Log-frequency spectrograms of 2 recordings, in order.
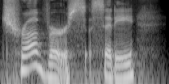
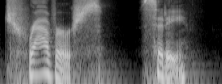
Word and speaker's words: Traverse City: Like in the word, the A makes an schwa for my teachers sound. But for the city, they say the A like an actual short A, like in cat. So it's not Traverse City, it's Traverse City.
